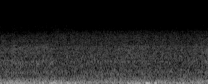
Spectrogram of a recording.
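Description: Wind rumbling on an outdoor camera microphone, a steady low noise with no distinct events.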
